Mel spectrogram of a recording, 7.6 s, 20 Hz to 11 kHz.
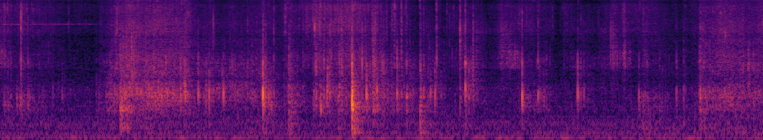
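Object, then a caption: Bar soap shavings in a plastic bowl. Gloved fingers rub and crumble a pile of dry white shavings from a shaved bar of soap against the bottom of a black plastic bowl. The result is a soft, steady, crunchy crackle centered in the midrange. Sharper snaps and crisp clicks stand out now and then, near the 2.6-second and 3.5-second marks.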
